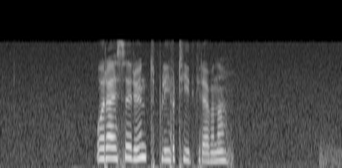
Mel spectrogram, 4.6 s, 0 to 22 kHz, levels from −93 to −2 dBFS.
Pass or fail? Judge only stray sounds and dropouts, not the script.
pass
